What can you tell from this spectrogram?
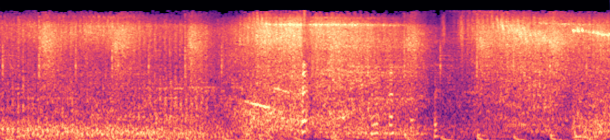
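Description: Apache helicopter rotors thump loudly and steadily in a clip from the film Firebirds, a dense, rumbling drone with a rhythmic low pulse and a broad rushing wash over it, continuing through the whole stretch.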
